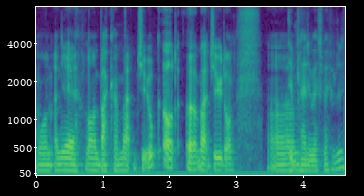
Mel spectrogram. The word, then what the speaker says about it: Judon: It's pronounced Judon. But in capitals, JOO-DON small.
